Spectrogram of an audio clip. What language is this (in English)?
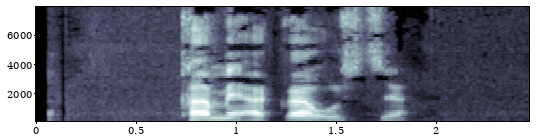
South Ucayali Ashéninka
